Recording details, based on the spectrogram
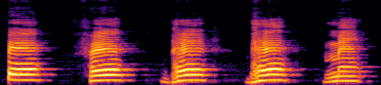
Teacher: तो हमारे दोनों होठ आपस में मिलते हैं, इसलिए इनको हम ओष्ठ्य व्यंजन भी कहते हैं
